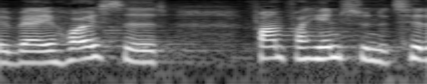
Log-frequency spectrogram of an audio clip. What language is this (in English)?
Danish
